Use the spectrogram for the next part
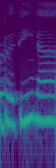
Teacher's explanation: ऐन को मुस्तहलक यानी middle throat से अदा करना है, बा पे कलकला हो रहा है , अब्दीना नहीं पढ़ना है, अब इस तरह हिलाना है, अब्दीना,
